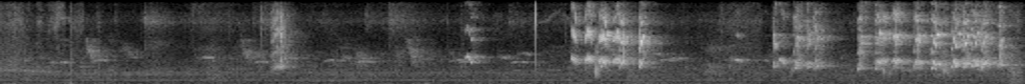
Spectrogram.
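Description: Pet lovebirds in a new cage give sharp chirps and tweets, scattered at first and then in dense bursts toward the end, close and fairly loud over a low background hum.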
